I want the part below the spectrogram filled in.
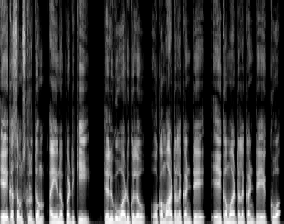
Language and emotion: Telugu, neutral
